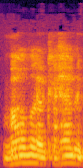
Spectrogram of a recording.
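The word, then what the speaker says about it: Malaekahana: This one is hard to pronounce. It's said, Melekahana Beach.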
